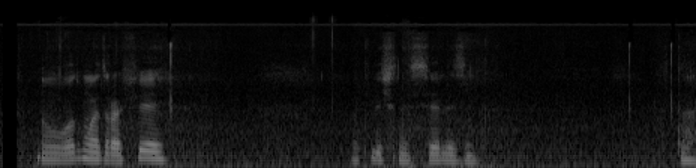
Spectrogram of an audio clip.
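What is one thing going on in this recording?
Dry grass rustles and crunches underfoot.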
